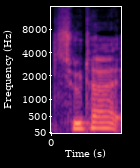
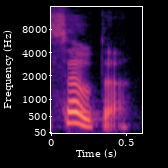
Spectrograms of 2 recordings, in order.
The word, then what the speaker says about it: Ceuta: I know we say Ceuta in in English, but you are I think our resident Spanish speaker, so how would you actually pronounce that in Spanish? Is it the same or a bit different? Uh yeah, it's a little bit different.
